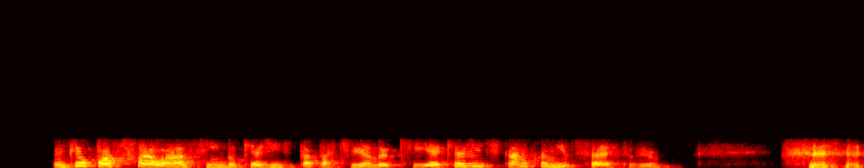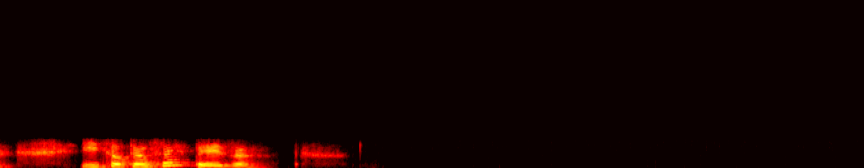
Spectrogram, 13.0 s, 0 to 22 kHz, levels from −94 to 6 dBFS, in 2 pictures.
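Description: From start to finish the speech carries G.729 codec damage, and it is plainly audible. Nothing reaches above about 3.7 kHz, and the band sits roughly between 300 Hz and 3.6 kHz, giving a narrow telephone quality. The voice is rebuilt from a vocal tract filter, a pitch predictor and a few pulses per short frame, so it sounds rough and slightly synthetic. That character points to the 8 kbit/s G.729A variant.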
